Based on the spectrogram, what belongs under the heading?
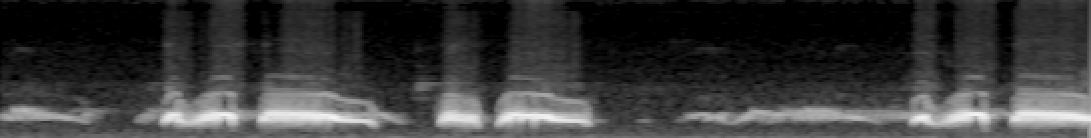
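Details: Spotted dove cooing to challenge rivals: three phrases of a brisk rising note and a long descending coo, separated by quieter, wavering low murmurs.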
